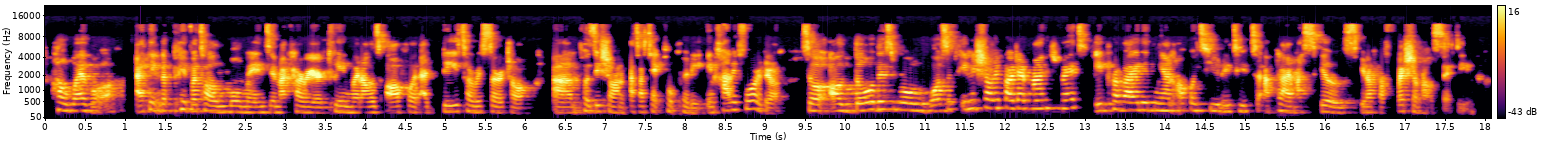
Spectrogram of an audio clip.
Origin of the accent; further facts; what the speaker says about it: Jamaica; I'm a Jamaican as a Jamaican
